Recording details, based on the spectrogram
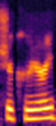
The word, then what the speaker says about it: charcuterie: Yeah, they like brought out like the charcuterie board, or is that how you say it? – Yeah.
